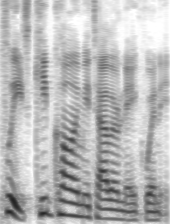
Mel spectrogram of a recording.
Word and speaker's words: Naquin: Apparently, it has Cajun roots, like Louisiana roots. And down there, they would call it Nacan. That's how they'd pronounce it, Nacan. And when him and his brother were kids, his dad was like, look, everyone's going to pronounce it Naquin. Let's just go with it.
